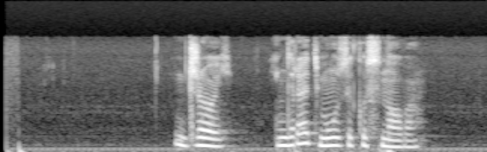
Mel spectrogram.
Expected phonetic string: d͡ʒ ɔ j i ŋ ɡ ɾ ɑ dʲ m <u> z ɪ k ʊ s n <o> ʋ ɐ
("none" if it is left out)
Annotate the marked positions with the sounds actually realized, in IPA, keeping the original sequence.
u, ɔ

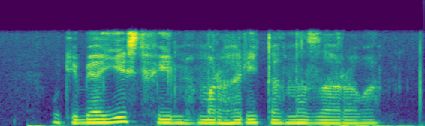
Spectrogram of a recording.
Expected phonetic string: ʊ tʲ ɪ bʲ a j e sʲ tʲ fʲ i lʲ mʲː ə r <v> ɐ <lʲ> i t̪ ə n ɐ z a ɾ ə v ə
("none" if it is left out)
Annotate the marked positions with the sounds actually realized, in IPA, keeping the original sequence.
ɣ, ɾʲ

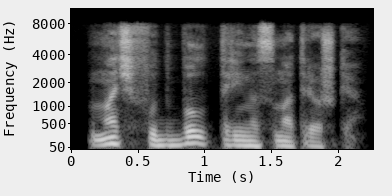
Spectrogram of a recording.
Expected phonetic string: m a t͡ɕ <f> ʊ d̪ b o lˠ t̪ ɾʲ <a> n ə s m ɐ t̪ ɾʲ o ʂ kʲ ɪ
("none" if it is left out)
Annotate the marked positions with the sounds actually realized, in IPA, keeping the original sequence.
f, i

